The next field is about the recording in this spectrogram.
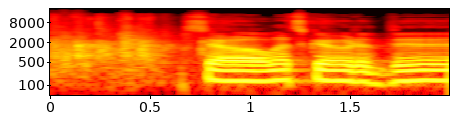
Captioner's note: applause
